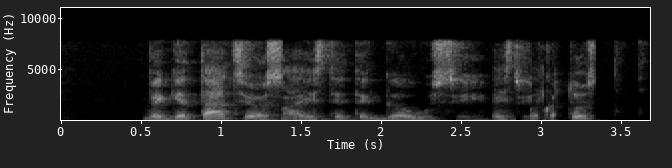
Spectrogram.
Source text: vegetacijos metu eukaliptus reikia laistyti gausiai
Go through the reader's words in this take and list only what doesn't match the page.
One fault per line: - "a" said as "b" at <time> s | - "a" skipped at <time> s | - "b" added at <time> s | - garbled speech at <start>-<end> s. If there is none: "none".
- "metu eukaliptus reikia" skipped at 1.4 s
- garbled speech at 2.7-3.3 s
